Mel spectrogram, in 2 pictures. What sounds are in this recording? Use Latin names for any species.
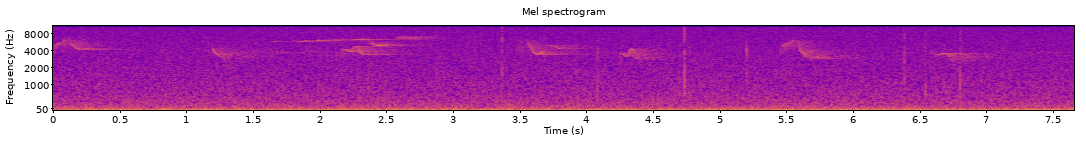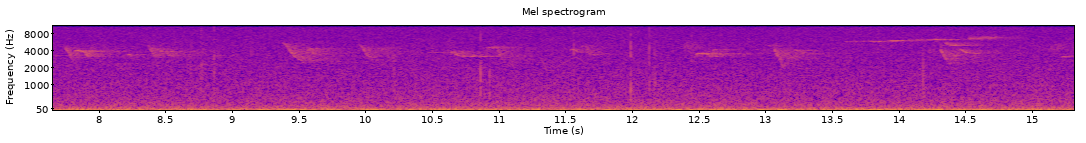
Vireo solitarius, Setophaga virens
